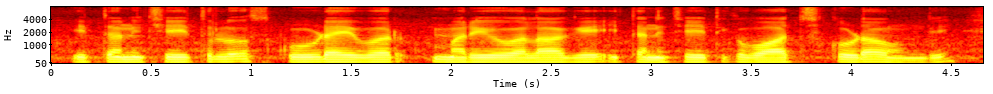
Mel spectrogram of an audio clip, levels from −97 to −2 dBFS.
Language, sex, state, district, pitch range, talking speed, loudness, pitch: Telugu, male, Telangana, Mahabubabad, 110-120 Hz, 130 wpm, -17 LUFS, 115 Hz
